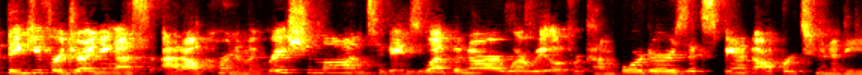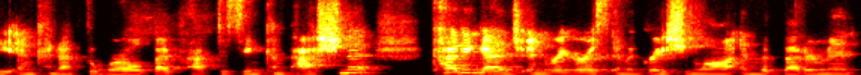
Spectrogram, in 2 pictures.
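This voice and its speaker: A woman's voice: on the high side, pushed and bright, roomy sound. A woman in her thirties, an immigration attorney, presenting a webinar in a chatty way with many ums and self-corrections.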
